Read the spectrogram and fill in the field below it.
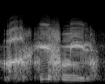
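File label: Speech Russian; Allied Flight; DCS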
